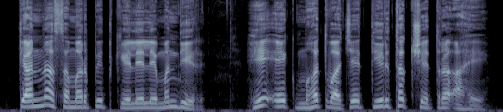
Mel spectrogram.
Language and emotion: Marathi, neutral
